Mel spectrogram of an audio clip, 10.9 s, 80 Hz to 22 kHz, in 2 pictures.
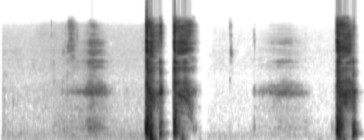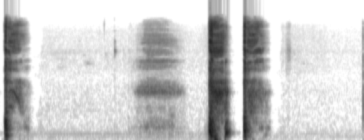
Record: {
  "three_cough_length": "10.9 s",
  "three_cough_amplitude": 32768,
  "three_cough_signal_mean_std_ratio": 0.21,
  "survey_phase": "alpha (2021-03-01 to 2021-08-12)",
  "age": "65+",
  "gender": "Female",
  "wearing_mask": "No",
  "symptom_none": true,
  "smoker_status": "Never smoked",
  "respiratory_condition_asthma": false,
  "respiratory_condition_other": false,
  "recruitment_source": "REACT",
  "submission_delay": "2 days",
  "covid_test_result": "Negative",
  "covid_test_method": "RT-qPCR"
}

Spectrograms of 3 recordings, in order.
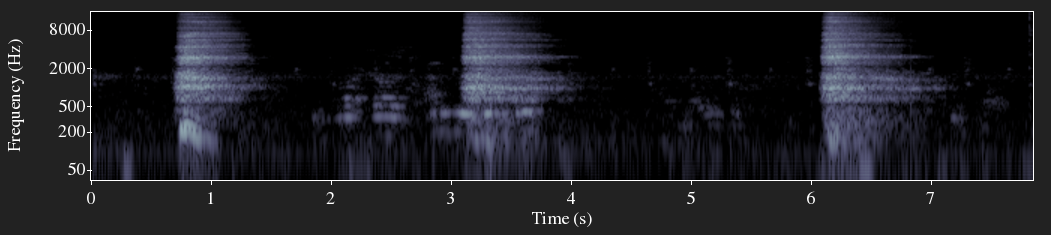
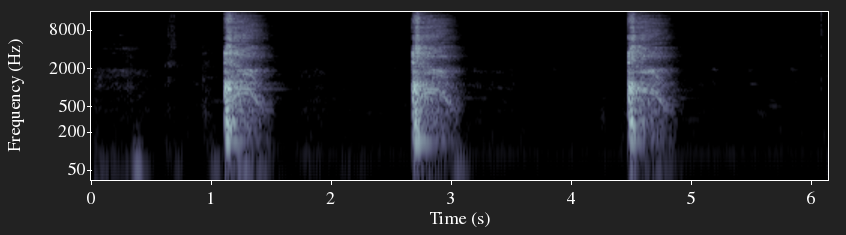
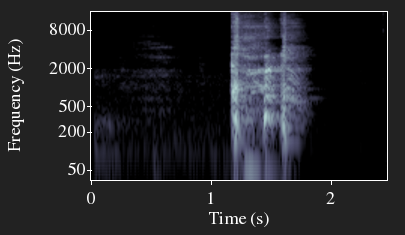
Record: {
  "exhalation_length": "7.9 s",
  "exhalation_amplitude": 14327,
  "exhalation_signal_mean_std_ratio": 0.37,
  "three_cough_length": "6.1 s",
  "three_cough_amplitude": 32767,
  "three_cough_signal_mean_std_ratio": 0.25,
  "cough_length": "2.5 s",
  "cough_amplitude": 32489,
  "cough_signal_mean_std_ratio": 0.3,
  "survey_phase": "beta (2021-08-13 to 2022-03-07)",
  "age": "45-64",
  "gender": "Female",
  "wearing_mask": "No",
  "symptom_none": true,
  "smoker_status": "Never smoked",
  "respiratory_condition_asthma": false,
  "respiratory_condition_other": false,
  "recruitment_source": "REACT",
  "submission_delay": "7 days",
  "covid_test_result": "Negative",
  "covid_test_method": "RT-qPCR"
}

